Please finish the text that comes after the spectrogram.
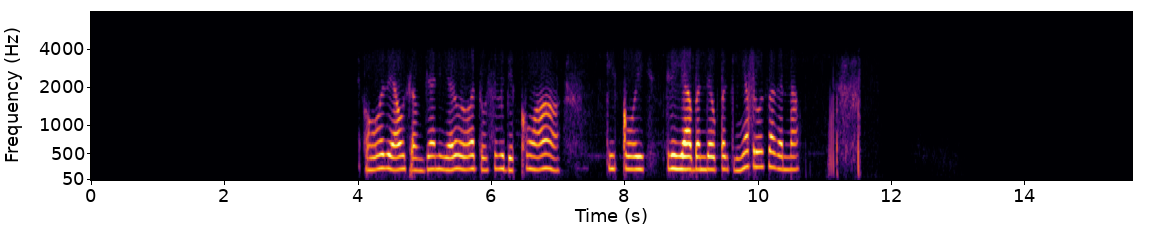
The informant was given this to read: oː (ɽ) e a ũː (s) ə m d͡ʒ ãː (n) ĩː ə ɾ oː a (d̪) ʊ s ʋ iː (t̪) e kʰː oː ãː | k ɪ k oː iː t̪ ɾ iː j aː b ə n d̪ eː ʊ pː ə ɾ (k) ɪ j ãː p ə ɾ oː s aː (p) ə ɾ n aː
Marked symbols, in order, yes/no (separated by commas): no, yes, yes, no, no, yes, no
